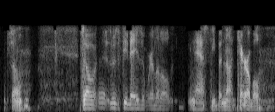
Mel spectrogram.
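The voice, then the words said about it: Deepened, slightly congested voice. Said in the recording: “My throat still sounds like I've come out of puberty. My voice is deepened. ... I've got a very, very slight bit of congestion left to my upper chest”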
